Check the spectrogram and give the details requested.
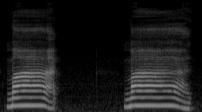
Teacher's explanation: so you end it with มาก but you don't pronounce the sound you swallow the ending sound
